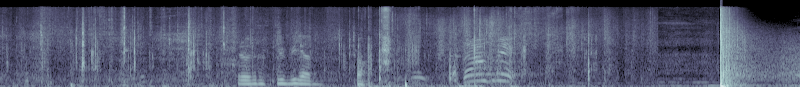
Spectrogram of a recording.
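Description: An airsoft mortar firing once: a single sharp bang about seven seconds in, the loudest sound here. Before it come scattered small clicks and knocks of handling gear.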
